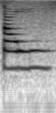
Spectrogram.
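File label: "dau1", Cantonese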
